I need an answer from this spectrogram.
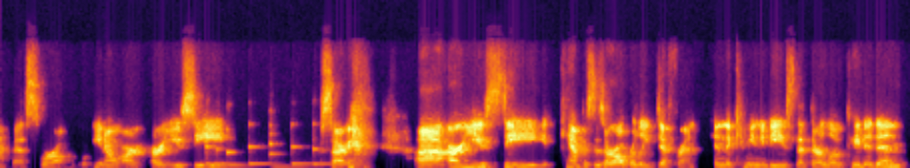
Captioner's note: phone ringing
